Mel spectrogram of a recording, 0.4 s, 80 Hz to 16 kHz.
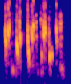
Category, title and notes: Instrument samples > Percussion
Organic-Water Snap-5
This snap synthed with phaseplant granular, and used samples from bandlab's ''FO-REAL-BEATZ-TRENCH-BEATS'' sample pack. Processed with multiple ''Khs phaser'', and Vocodex, ZL EQ, Fruity Limiter. Enjoy your ''water'' music day!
